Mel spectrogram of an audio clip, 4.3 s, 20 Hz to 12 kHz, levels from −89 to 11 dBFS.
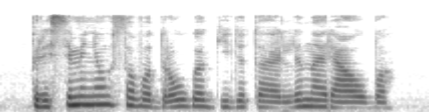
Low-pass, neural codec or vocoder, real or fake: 7.2 kHz; none; real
